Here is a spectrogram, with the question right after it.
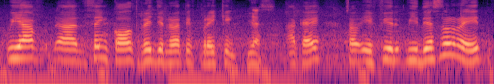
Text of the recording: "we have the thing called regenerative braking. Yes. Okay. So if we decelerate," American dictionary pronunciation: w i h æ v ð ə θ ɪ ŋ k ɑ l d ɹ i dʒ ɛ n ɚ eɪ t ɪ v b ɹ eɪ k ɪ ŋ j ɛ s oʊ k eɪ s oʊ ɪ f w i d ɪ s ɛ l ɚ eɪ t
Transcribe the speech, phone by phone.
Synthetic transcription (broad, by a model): w i h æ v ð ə s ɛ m k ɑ l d ɹ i dʒ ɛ n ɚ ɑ t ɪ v b ɹ eɪ k ɪ ŋ j ɛ s oʊ k eɪ s oʊ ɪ f w i d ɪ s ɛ l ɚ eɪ t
